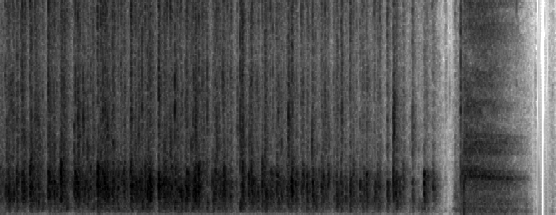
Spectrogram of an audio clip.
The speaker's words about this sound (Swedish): En applåd för det.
